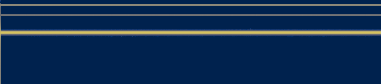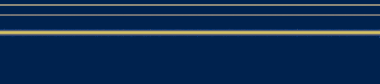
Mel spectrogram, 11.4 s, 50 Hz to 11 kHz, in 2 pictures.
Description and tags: Doepfer A-110-1 VCO Triangle - F#7
Sample of the Doepfer A-110-1 triangle output.
Captured using a RME Babyface and Cubase.
synthesizer, Eurorack, basic-waveform, A-100, wave, sample, waveform, A-110-1, raw, electronic, oscillator, triangle-wave, analogue, triangle, triangular, modular, multi-sample, analog, VCO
